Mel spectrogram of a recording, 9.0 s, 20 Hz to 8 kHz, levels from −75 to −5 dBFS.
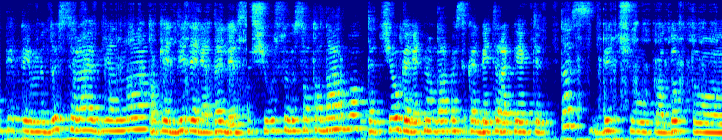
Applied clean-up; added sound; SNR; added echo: neural separator model SepFormer DNS4.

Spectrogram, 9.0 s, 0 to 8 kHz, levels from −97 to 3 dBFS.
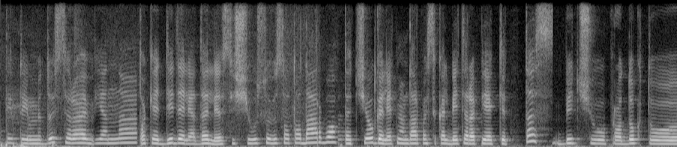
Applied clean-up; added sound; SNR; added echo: none; none; none; none.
